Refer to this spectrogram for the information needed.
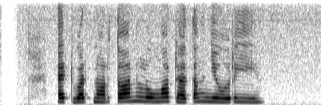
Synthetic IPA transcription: ʔɛd̥ward̪̥̚nɔrt̪ɔnluŋɔɖ̥ä̤t̪əŋɲuɾi

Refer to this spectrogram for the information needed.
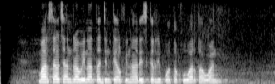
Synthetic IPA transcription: marsɛlt͡ʃandɾawinat̪ad͡ʒɨŋkɛlfinɦaɾɪskɨrdipɔt̪ɔkuwart̪awan

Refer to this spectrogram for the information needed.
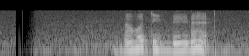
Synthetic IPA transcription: naʋət̪inːeːnɛɦɛ

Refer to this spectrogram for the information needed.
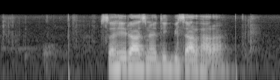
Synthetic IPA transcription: sʌɦiɾad͡znʌjt̪̬ik̚bit͡sard̪ʱaɾa

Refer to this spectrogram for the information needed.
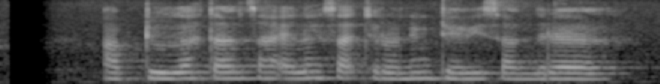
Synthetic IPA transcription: ʔab̚d̪̥ṳlaht̪ansaelɪŋsaʔd͡ʒ̥əɾonɪŋd̪̥ɛ̤wisand̪ɾa

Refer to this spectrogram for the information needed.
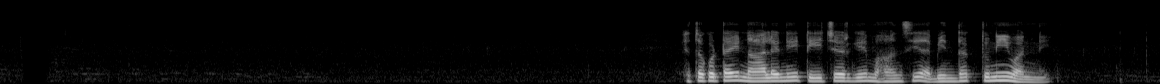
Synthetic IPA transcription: et̪okoʈajnaːleniːʈiːt͡ʃəɾɡemaɦansijəæbind̪ak̚t̪uniːʋanːi

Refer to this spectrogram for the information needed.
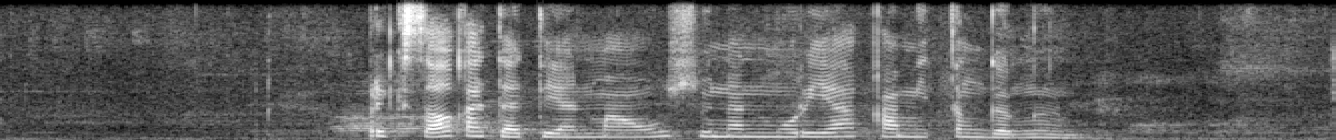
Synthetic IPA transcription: pɾiksəlkad̪̥ä̤d̪̥e̤anmausunanmuɾiakamit̪əŋɡəŋən

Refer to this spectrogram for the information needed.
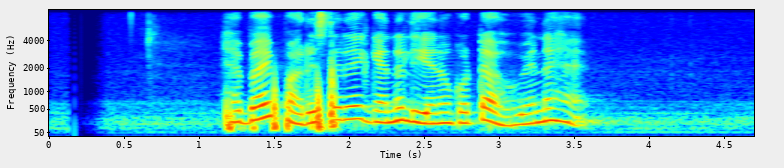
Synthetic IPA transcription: hæbɐjpɐɾiseɾeːɡænelijɐnukoʈːɐːɦuʋeneɦæː

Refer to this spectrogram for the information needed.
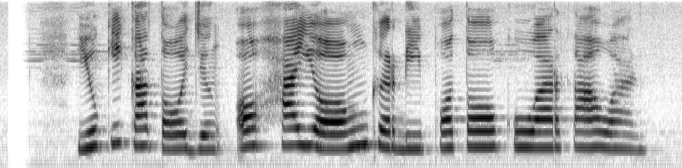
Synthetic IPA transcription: jukikat̪ɔd͡ʒɨŋɔhːajɔŋkɨrdipɔt̪ɔkuwart̪awan

